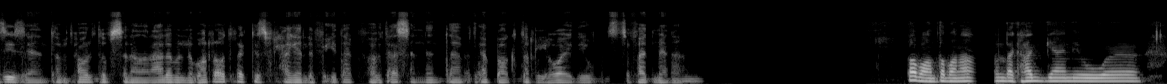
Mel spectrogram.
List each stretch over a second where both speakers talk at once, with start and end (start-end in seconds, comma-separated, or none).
none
